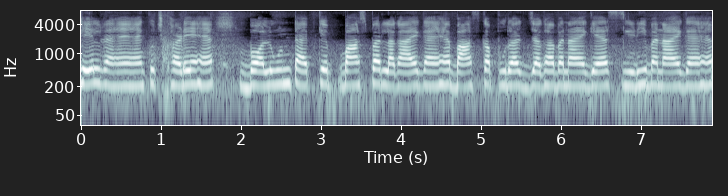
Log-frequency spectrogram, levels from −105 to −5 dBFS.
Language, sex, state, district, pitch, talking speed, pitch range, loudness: Hindi, female, Chhattisgarh, Raipur, 210 Hz, 190 wpm, 205-220 Hz, -15 LUFS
